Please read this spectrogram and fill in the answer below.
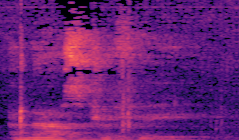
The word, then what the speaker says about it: anastrophe: Anastrophe.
